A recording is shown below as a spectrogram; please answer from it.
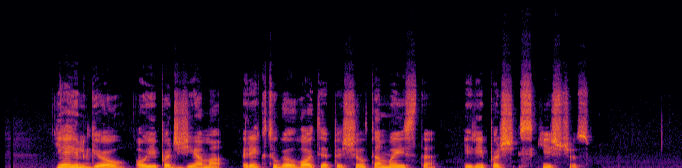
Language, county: Lithuanian, Kaunas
